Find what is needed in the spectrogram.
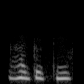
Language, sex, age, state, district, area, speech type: Bengali, female, 18-30, West Bengal, Birbhum, urban, conversation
